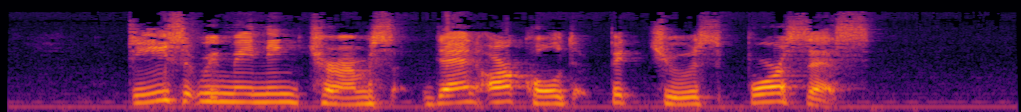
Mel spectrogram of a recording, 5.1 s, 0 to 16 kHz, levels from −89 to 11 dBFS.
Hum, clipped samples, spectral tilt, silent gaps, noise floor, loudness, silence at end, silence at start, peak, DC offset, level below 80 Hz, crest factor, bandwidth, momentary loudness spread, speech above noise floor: none; under 0.1%; -2.5 dB/octave; none; -47 dBFS; -15 LUFS; 0.75 s; 0.65 s; 0 dBFS; under 0.1%; -54 dBFS; 16 dB; 11.5 kHz; 9 LU; 32 dB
